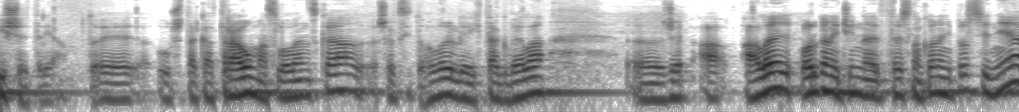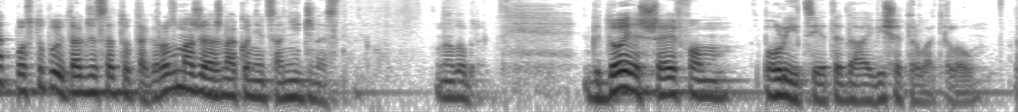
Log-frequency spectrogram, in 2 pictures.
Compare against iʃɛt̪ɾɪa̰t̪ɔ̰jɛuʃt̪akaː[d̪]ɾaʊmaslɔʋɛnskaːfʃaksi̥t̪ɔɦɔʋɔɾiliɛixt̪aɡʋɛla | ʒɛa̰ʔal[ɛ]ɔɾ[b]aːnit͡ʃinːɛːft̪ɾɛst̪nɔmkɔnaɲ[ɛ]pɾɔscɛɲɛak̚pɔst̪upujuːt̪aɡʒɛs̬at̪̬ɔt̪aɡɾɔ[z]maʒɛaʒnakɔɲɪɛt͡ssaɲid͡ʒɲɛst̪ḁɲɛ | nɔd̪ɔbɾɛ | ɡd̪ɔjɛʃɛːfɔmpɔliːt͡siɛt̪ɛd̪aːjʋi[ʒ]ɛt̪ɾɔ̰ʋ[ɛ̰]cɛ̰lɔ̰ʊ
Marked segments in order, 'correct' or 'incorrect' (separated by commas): incorrect, correct, incorrect, incorrect, correct, incorrect, incorrect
